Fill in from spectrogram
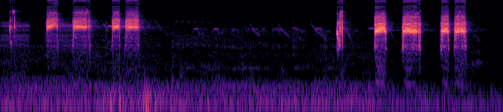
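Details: Black-tailed godwit uttering grating, buzzy calls in two bursts of four or five notes, some paired closely, separated by a pause with a faint thin whistle and low background murmur.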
